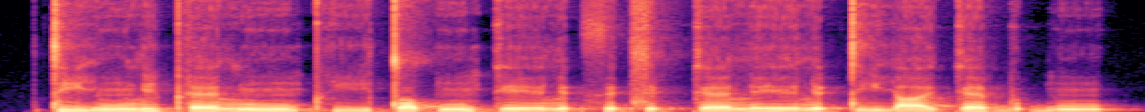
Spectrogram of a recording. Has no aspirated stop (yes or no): no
